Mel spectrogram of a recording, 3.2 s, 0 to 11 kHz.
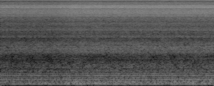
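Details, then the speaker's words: Crate CA series acoustic amp, all gains at 0, master volume at 3 o'clock, no signal: quiet, steady, even hiss with a faint low hum; noise floor showing white noise. "Now it's at noon, straight up. Hopefully you can hear that white noise."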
